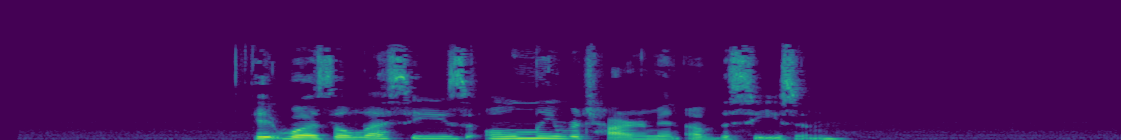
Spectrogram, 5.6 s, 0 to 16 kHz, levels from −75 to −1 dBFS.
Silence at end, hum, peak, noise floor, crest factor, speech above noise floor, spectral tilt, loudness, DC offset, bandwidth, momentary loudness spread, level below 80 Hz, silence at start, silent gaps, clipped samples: 1.4 s; none; -4 dBFS; -62 dBFS; 20 dB; 41 dB; -5 dB/octave; -22 LUFS; under 0.1%; 11.5 kHz; 12 LU; -74 dBFS; 1.3 s; none; under 0.1%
